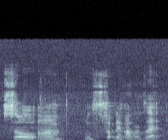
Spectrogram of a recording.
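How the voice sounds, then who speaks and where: A young woman casually presenting a card trick, improvising her patter in a hesitant, halting way. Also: mid-range voice, flat delivery. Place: indoors at a table. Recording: noisy home webcam-style recording.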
